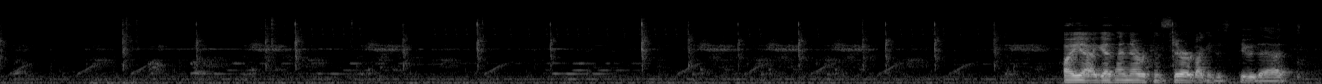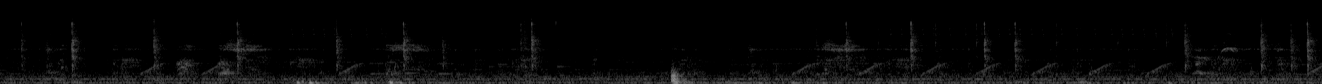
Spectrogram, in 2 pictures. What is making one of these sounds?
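A video game's music plays through a television speaker.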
